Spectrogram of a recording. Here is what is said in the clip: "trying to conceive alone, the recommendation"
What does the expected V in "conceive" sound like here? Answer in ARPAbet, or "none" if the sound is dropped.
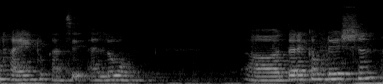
none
